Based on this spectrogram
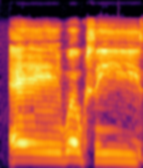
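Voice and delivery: loud, high, happy hey; excited greeting. Real, not acted. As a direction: call out to the donor with a cheer.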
